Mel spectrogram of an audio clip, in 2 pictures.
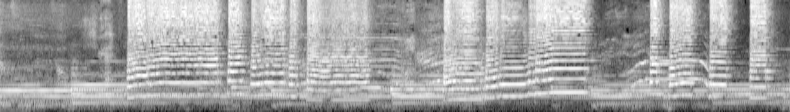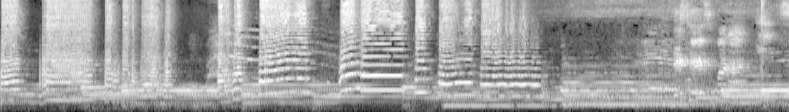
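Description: Trombone solo played into a microphone over a live band, the melody often sliding up and down between notes.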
